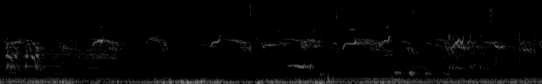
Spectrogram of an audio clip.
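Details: Turkey chicks, described as healthy and active, with their mother. Thin high peeps, some rising and some falling, scattered through the clip. A strong low rumble of background noise runs underneath and is louder than the calls.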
